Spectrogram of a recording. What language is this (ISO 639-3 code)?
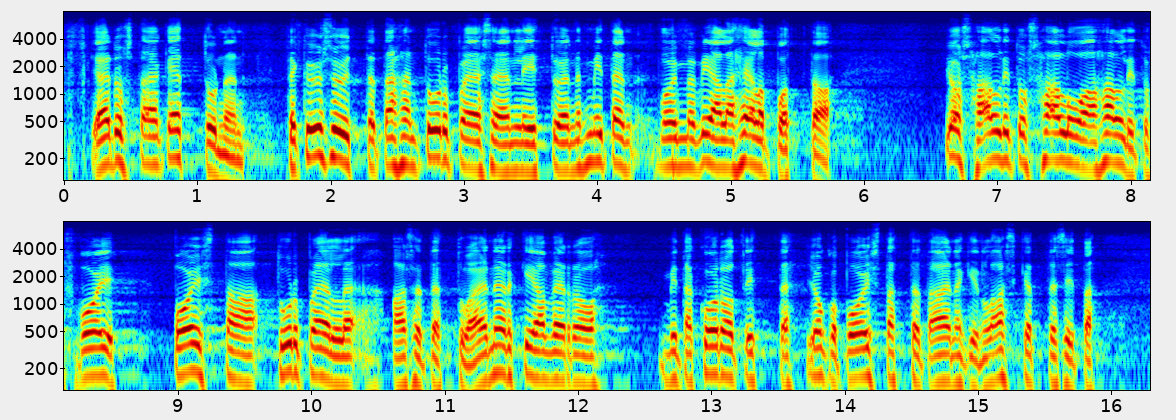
fin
